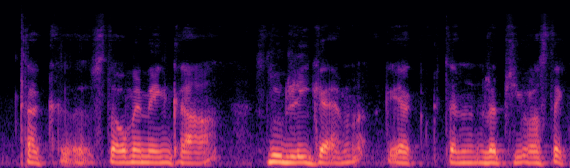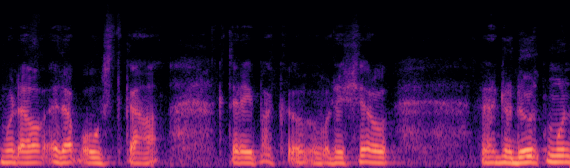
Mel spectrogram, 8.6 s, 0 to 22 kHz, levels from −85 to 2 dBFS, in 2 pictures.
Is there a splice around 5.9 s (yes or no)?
yes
